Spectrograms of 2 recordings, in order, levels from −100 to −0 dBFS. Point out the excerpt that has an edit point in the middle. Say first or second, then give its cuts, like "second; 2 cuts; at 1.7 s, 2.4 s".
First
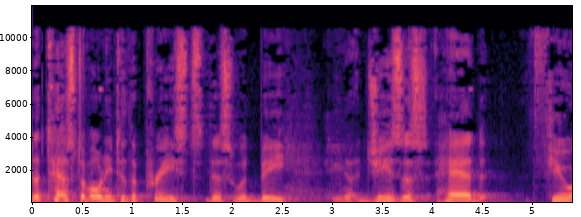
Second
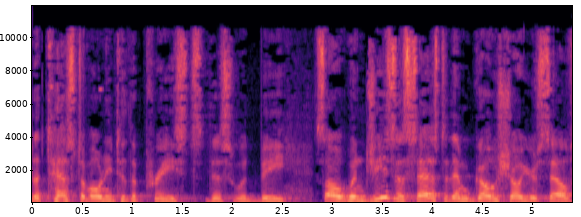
second; 1 cut; at 2.8 s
